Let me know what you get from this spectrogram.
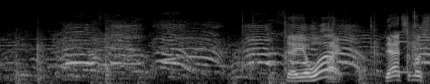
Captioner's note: crowd chatter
